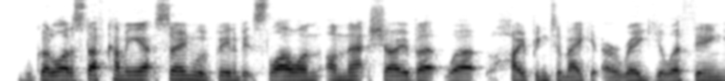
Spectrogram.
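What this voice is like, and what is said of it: Australian accent. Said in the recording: “the sexy accent is from ... Australia.”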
